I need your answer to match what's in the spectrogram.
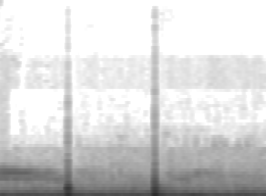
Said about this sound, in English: Rub his eyes and his dust-covered hair and head over to the room that I hope is specified on the piece of paper. We'll give it a knock before attempting to pick it.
